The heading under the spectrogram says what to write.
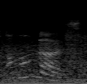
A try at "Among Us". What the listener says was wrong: Among Us? Among Us. Among Us. No, that sounds like a fungus.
